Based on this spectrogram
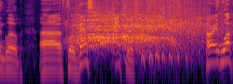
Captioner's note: cheers and applause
